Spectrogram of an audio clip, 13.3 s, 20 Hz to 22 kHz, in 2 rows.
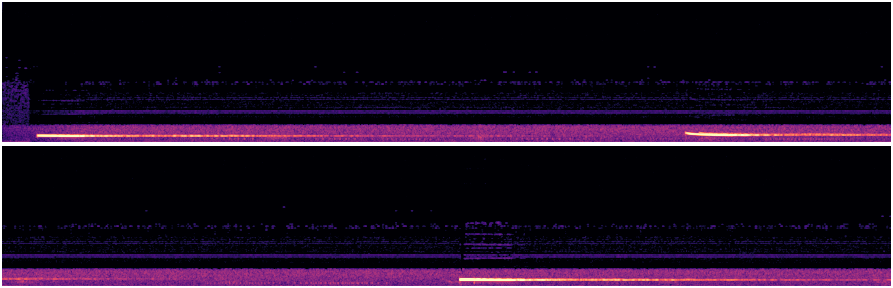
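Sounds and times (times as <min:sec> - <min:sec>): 
faint hiss: 0:00.0 - 0:13.3
noctule bat echolocation calls in flight slowed into audible range: 0:00.3 - 0:02.6, 0:05.1 - 0:07.0, 0:10.1 - 0:12.3.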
